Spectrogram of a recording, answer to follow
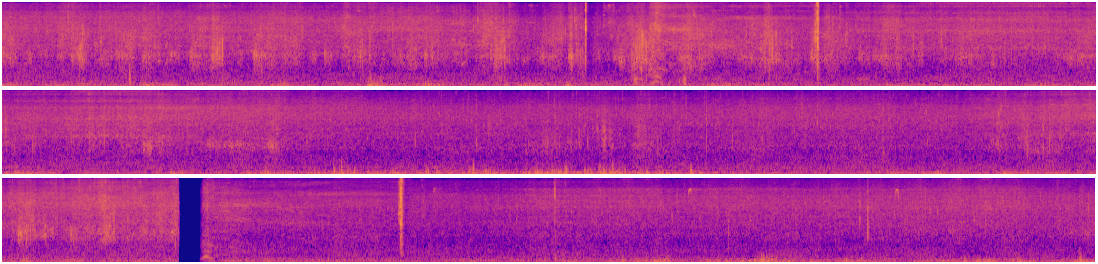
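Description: Rain falling on pond water, with wind buffeting the microphone in uneven low rumbles. A few sharp clicks stand out over it.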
